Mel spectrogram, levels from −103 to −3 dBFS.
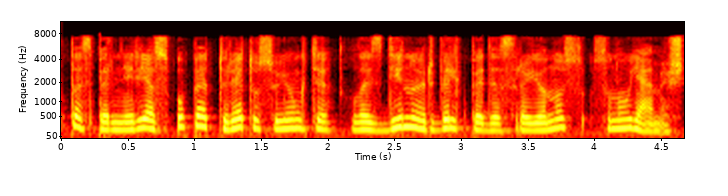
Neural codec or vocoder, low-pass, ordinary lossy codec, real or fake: none; 7.2 kHz; AAC, 48 kbps; real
